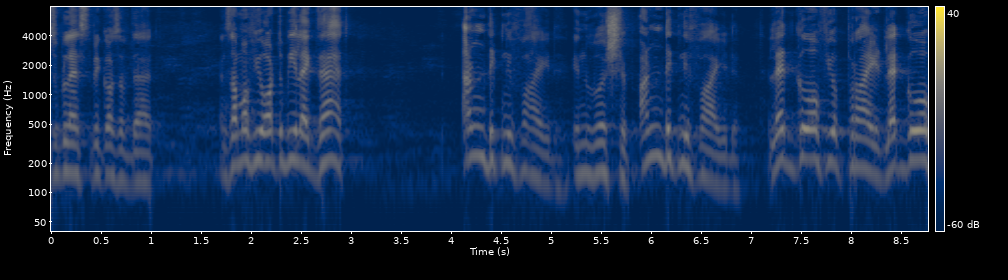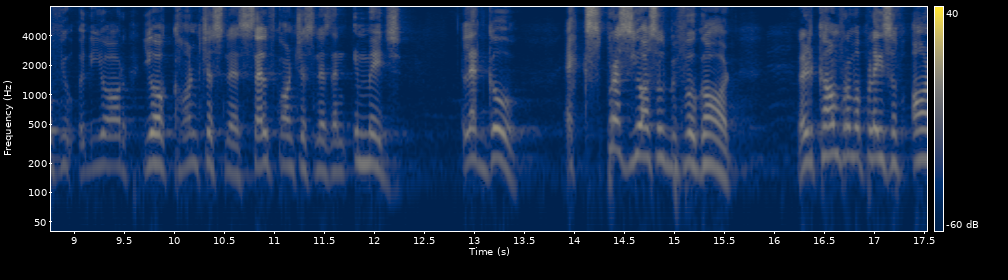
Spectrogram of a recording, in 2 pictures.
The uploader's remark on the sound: preached on 19 March 2023 at Revelation Church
